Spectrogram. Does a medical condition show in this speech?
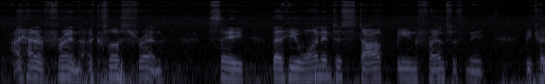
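Yes: cerebral palsy; since birth, affects balance, hand coordination; mild, not apparent to most.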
